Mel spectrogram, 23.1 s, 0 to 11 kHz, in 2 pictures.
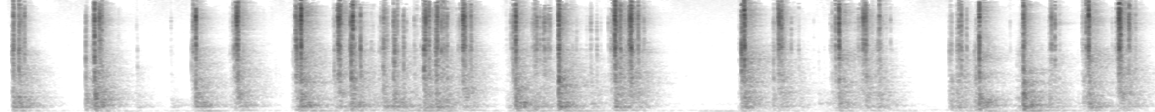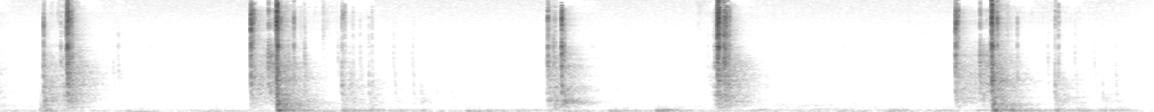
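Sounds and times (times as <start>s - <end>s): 
door handle turning: 0.1s - 6.6s, 7.4s - 12.8s, 14.1s - 15.9s, 17.0s - 17.6s, 18.6s - 19.2s, 21.1s - 22.8s.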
